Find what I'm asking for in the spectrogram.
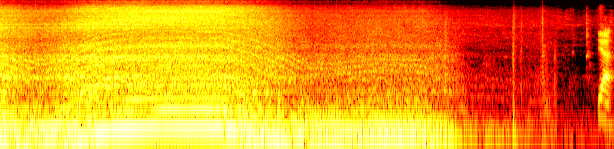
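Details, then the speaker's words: Steady whine from the gearbox rising and falling with each rev over the engine note, gone when the clutch is pressed; came on suddenly after a short drive, owner doubts it is the release bearing; gearbox whine, cause unconfirmed. "there's a fairly serious whine coming from the box now if I press the clutch it goes away"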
